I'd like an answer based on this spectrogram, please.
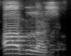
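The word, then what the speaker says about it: hablas: سايلنت الاتش نو سوبرونونسيا حرف الاتش ده مش بيتنطق طيب امي تعرفي تقولي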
